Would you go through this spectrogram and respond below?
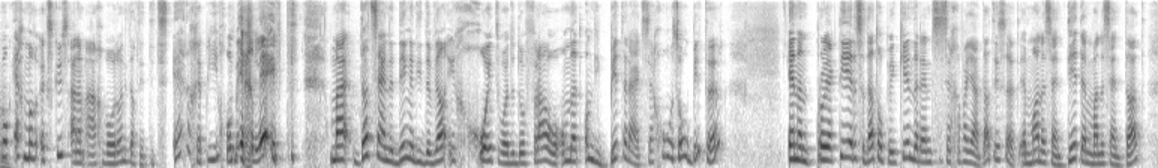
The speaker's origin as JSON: {"language": "Dutch", "town": "Amsterdam", "region": "North Holland", "country": "Netherlands", "tie": "born or raised there", "said": "Ik ben daar ook geboren. Nou. En opgegroeid, dus hier"}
